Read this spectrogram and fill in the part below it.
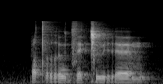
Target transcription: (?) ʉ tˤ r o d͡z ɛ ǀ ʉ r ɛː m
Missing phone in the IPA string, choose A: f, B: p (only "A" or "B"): B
